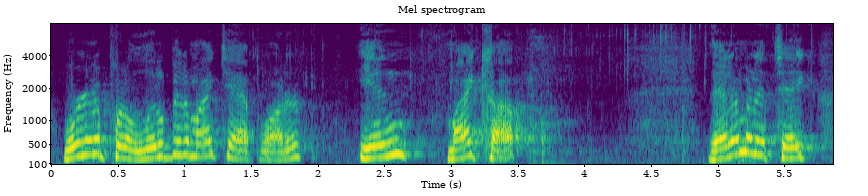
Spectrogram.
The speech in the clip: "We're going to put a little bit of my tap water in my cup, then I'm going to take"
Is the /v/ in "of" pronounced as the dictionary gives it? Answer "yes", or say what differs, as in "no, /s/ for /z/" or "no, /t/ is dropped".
yes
